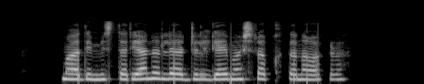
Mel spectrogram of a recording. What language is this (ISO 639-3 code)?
pus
